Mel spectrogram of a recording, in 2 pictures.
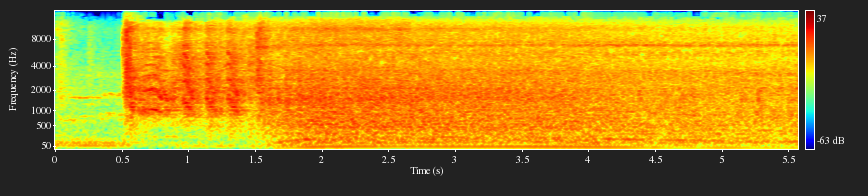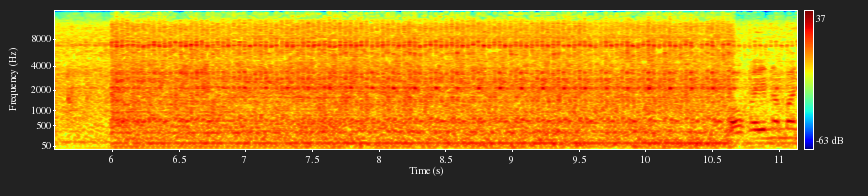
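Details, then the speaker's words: Nissan Navara NP300 diesel after replacing the squeaking alternator pulley, first start after sitting about two days: cranks and catches cleanly, steady clattery idle, no belt squeak or chirp at any point. "Wala akong narinig na kahit ilang seconds lang na nag-squck siya."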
